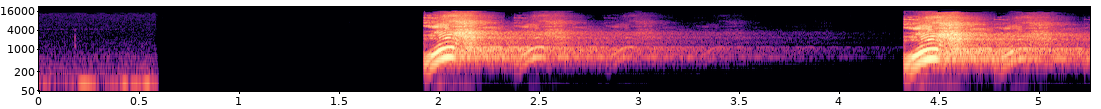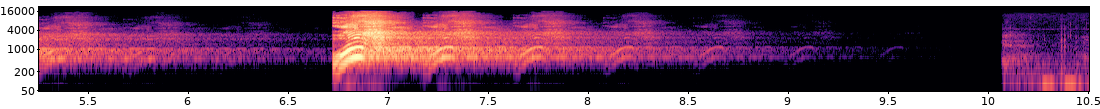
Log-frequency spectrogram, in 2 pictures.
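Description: A short sample with a rising pitch, played three times about two and a half seconds apart, each hit trailed by delay echoes that fade out over about two seconds: the feedback repeats of a Waves H-Delay plugin with its wet mix and feedback turned up.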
